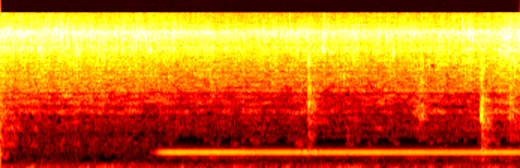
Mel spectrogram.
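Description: Onions sizzle in hot oil with whole spices such as cardamom and cloves, a steady close hiss of frying with a thin whistling tone running underneath and a couple of faint clinks.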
